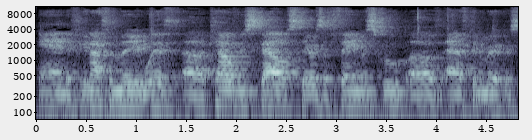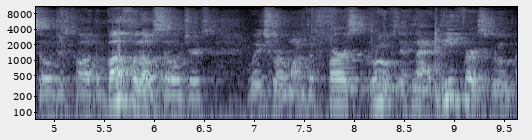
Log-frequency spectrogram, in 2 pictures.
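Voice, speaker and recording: A man's voice: medium pitch, warm tone, slight background noise. Earnest man speaking in an echoey hall. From Rochester, New York. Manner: earnest, building to emphatic peaks. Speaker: veteran speaker. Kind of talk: personal story speech. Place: large hotel meeting room, indoors. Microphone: handheld mic heard from far off. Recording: echoey room from a distance.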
